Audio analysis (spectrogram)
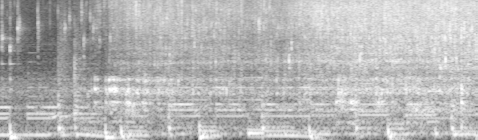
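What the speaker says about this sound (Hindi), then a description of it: "इसके अंदर हमने डालना प्याज।" Onions sizzle and crackle steadily in hot oil in a pan for chicken kaleji, close and continuous, with faint stirring scrapes mixed in.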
